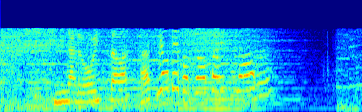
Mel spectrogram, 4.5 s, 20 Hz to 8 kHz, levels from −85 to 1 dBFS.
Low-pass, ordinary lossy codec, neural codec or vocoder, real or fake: 7.2 kHz; AAC, 16 kbps; codec, 16 kHz in and 24 kHz out, 1 kbps, XY-Tokenizer; fake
